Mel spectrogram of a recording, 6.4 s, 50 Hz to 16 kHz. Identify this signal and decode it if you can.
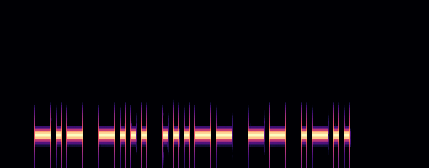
Morse code, heard as a keyed tone, about 15 wpm, 700 Hz. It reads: KB3ML
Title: Call Signs Repeated 3x - 15wpm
